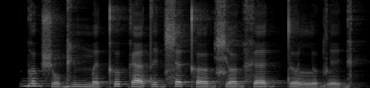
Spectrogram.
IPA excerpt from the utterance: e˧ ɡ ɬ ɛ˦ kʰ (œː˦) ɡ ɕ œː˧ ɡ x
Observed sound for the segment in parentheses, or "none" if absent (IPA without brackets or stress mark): œː˧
